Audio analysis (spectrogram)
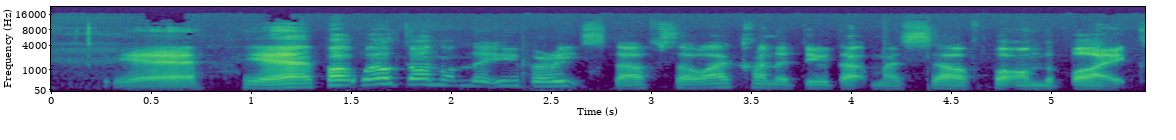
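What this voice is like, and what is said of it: British accent. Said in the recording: “You can probably tell from my accent I'm coming from the UK.”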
